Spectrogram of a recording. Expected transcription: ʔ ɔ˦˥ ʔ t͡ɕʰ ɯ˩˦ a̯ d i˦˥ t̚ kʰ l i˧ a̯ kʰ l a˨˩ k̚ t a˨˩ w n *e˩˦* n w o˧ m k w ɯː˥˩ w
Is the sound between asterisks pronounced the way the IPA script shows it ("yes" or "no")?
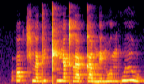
yes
